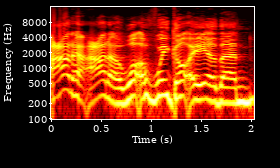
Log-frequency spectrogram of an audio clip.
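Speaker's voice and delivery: put-on Yorkshire accent. Doing the owed Ara Ara line in an accent: Yorkshire accent. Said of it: "the iconic Yorkshire Ara Ara".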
